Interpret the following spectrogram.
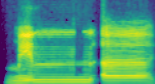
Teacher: jadi kalau kita nun sukun itu dialirkan sedikit huruf nunnya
